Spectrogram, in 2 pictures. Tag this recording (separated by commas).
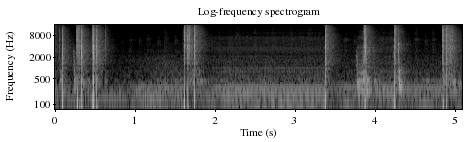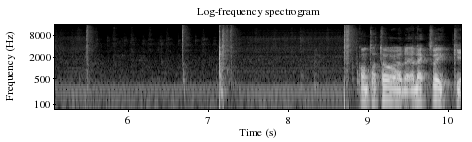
Speech, inside a small room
